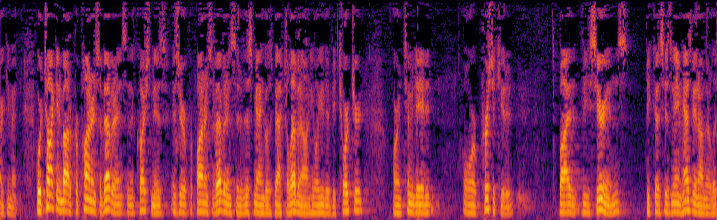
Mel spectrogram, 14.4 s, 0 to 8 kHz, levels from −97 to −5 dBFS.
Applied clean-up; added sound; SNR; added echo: none; none; none; none.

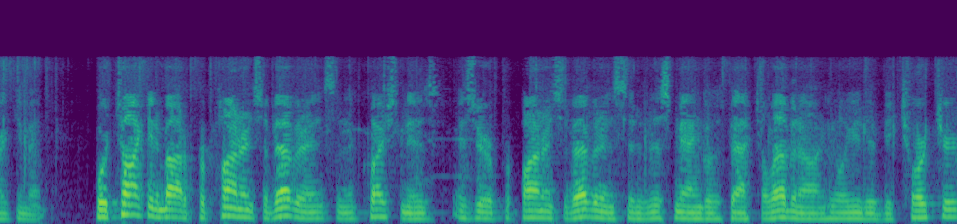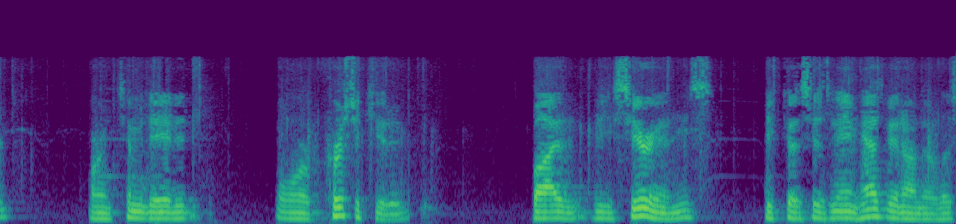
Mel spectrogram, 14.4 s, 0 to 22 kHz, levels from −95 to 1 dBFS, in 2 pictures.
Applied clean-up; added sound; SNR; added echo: neural mask model RNNoise.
